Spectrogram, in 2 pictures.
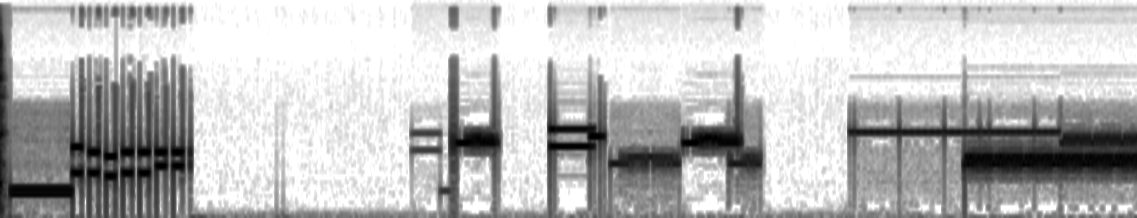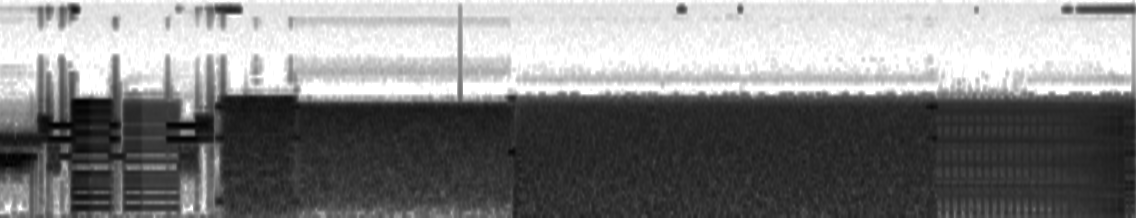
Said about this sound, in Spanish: Así era el sonido cuando te conectabas a Internet. Para muchos de nosotros es un sonido muy familiar, pero para muchos otros nunca en su vida lo habían escuchado antes. Ese sonido era felicidad porque significaba solo una cosa.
